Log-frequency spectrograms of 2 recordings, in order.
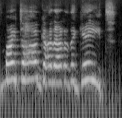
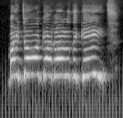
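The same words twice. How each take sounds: First: Said in the usual way. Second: Much higher and louder, a panicked yell; nervous yell. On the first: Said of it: "So when I write that sentence". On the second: Retold or imitated. Owner calling out as the dog escapes, panicked yell. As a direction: shout it like the dog just ran off. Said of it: "So I might yell something like".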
